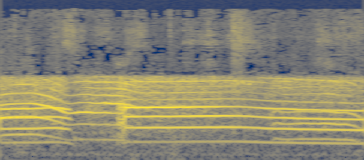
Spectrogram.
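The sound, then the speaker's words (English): A child crying in long, sustained wails with a steady, tonal pitch and a slight waver, sounding thin and narrow as if heard over a phone line. “I can hear the child crying, I can hear her upset about it”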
